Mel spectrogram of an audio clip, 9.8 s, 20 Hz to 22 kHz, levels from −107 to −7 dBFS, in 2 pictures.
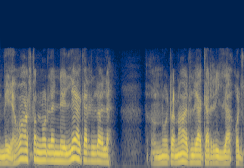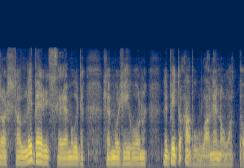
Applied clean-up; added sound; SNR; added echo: neural mask model DeepFilterNet 3.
